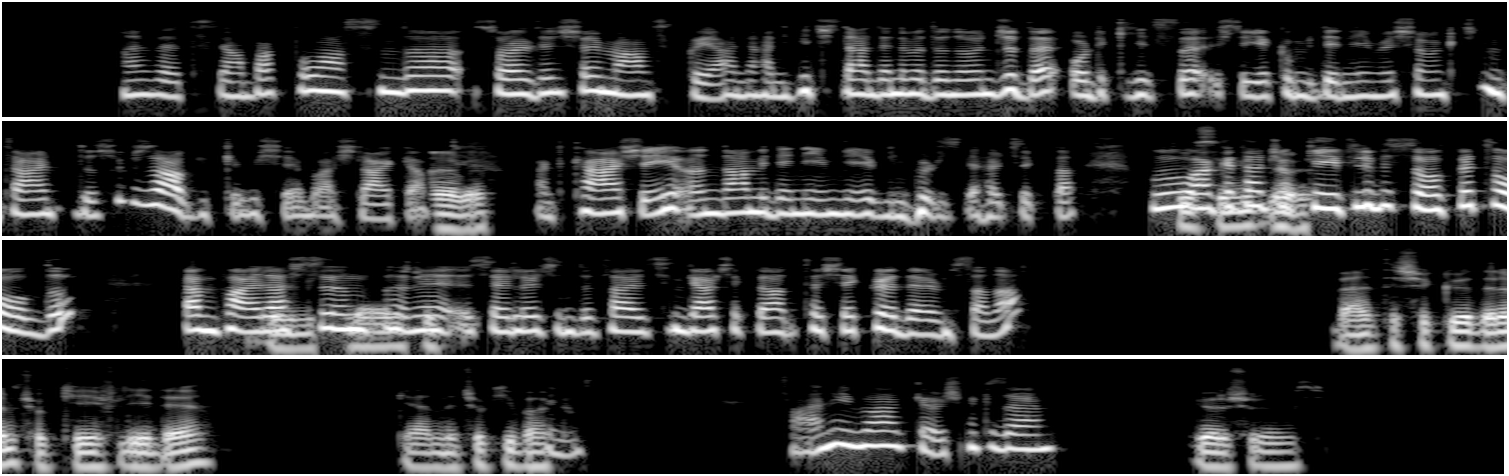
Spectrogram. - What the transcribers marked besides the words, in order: laughing while speaking: "deneyimleyebiliyoruz gerçekten"; other background noise; tapping; unintelligible speech
- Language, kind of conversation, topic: Turkish, podcast, Günde sadece yirmi dakikanı ayırsan hangi hobiyi seçerdin ve neden?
